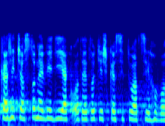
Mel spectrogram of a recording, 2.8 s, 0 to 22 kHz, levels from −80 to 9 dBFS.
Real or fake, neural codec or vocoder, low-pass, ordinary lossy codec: real; none; 7.2 kHz; Opus, 24 kbps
